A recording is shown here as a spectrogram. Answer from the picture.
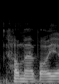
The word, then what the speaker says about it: Helmeppo: Shout out to Helmeppo. I think I said it right this time. – Helmeppo, yeah.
